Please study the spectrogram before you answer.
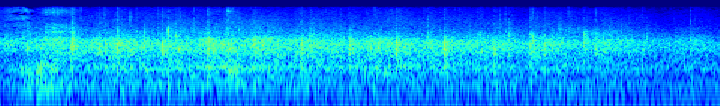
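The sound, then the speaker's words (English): An audience claps in a steady patter of many hands, fairly soft and even across the whole stretch, with no voices standing out. “Give her a clap.”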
